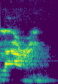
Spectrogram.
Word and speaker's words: Lowrey: And what that's where you will probably remember him because Neil Lowry.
